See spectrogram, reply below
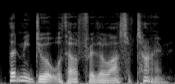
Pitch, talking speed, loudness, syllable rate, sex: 115 Hz, 305 wpm, -19 LUFS, 7.1 syllables/s, male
